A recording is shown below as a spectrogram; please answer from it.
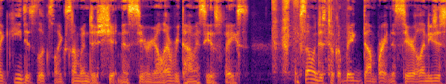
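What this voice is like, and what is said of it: Usual voice. Nothing is said of it.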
